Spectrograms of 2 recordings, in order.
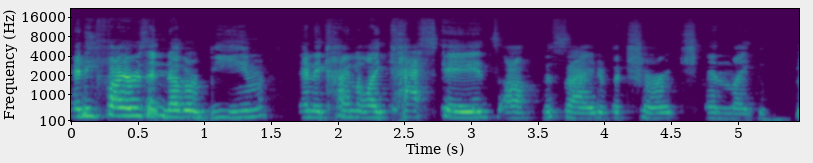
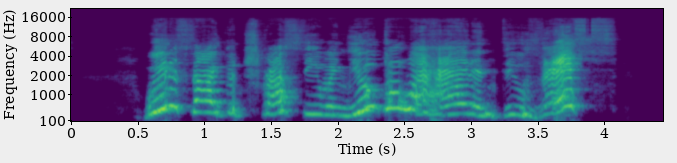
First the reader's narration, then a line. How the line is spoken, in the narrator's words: Hoyt once again shouts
